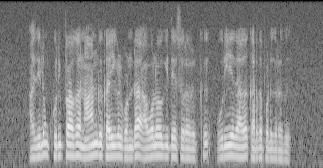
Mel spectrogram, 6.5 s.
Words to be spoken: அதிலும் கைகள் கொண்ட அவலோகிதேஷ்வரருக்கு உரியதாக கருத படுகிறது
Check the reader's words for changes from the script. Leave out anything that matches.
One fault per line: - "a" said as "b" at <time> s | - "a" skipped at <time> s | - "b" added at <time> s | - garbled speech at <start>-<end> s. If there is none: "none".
- "குறிப்பாக நான்கு" added at 1.0 s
